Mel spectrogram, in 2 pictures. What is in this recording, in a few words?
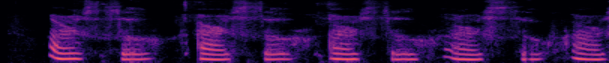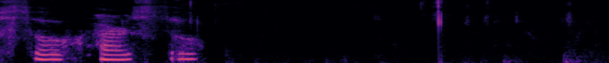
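"also", spoken word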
